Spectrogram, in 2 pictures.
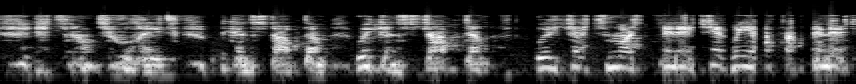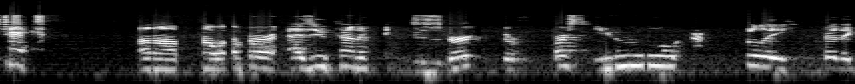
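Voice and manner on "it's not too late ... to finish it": angry, chittering goblin-like chatter. Voicing a ghost that has entered the listener's body, in a chittering angry goblin voice. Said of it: "chittering and angry goblinoid voice".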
